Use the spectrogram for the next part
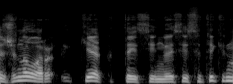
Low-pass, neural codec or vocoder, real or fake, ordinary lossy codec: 14.4 kHz; none; real; Opus, 32 kbps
